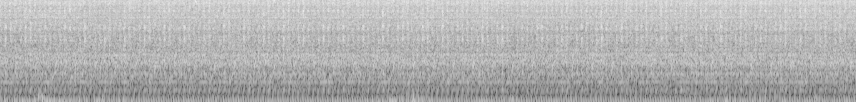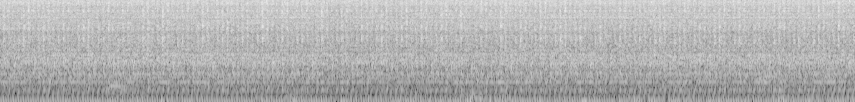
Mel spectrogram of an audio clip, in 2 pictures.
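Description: A Dacia Logan dCi diesel with Delphi injection sits idling with a steady, dense clatter and rumble, loud and close, holding an even knocking rhythm for the whole stretch with no pauses.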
